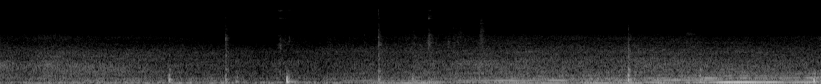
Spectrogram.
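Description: A low, steady motor hum that sets in a few seconds in and grows louder near the end, with a few light clicks before it.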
